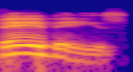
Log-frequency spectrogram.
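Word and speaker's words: vèvè: Voodoo is an actual religion with loas or spirits, deities, and veves. The word veve is pronounced in two syllables with a short e in each.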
